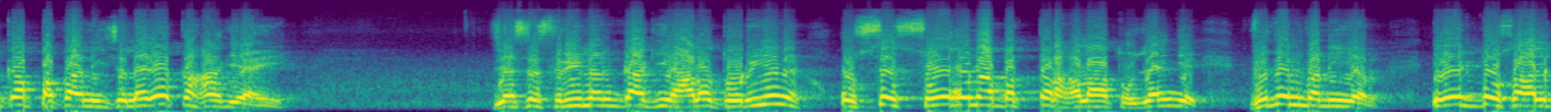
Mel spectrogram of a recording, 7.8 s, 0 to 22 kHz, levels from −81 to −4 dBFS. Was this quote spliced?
no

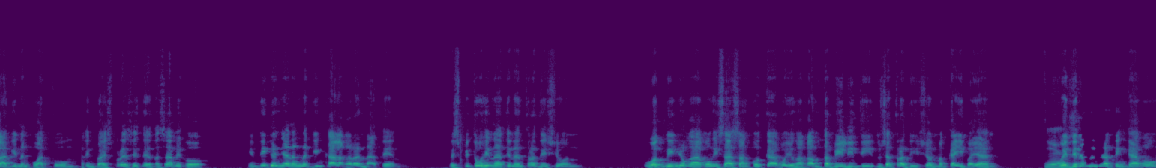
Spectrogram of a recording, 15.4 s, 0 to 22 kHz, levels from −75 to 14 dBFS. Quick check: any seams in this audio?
yes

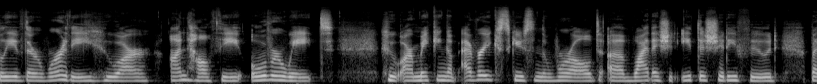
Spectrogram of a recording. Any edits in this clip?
no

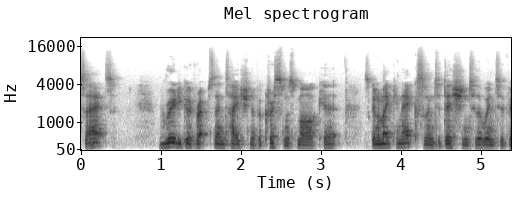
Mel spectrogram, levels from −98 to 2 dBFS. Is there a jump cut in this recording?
no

